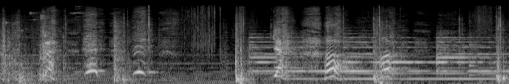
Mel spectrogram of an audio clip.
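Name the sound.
church bell ringing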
